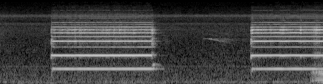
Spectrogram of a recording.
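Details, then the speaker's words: Yamaha outboard boat being recommissioned after sitting for years: two clear one-second tones about a second apart, the water-in-fuel sensor alarm, with its gauge pegged at the top; the owner plans to replace the sensor. "you're gonna hear a beeping when I turn this on and that's the uh fuel water sensor it's pegged out at the top when it goes to the top it detects water"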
